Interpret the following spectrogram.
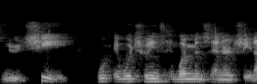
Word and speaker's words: Nooci: traditional chinese medicine for women nugent chinese is pronounced nuchi which means women's energy and i think that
